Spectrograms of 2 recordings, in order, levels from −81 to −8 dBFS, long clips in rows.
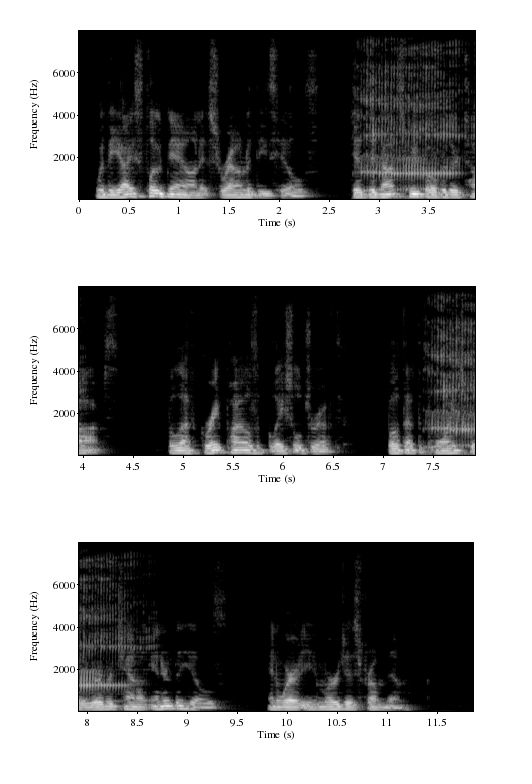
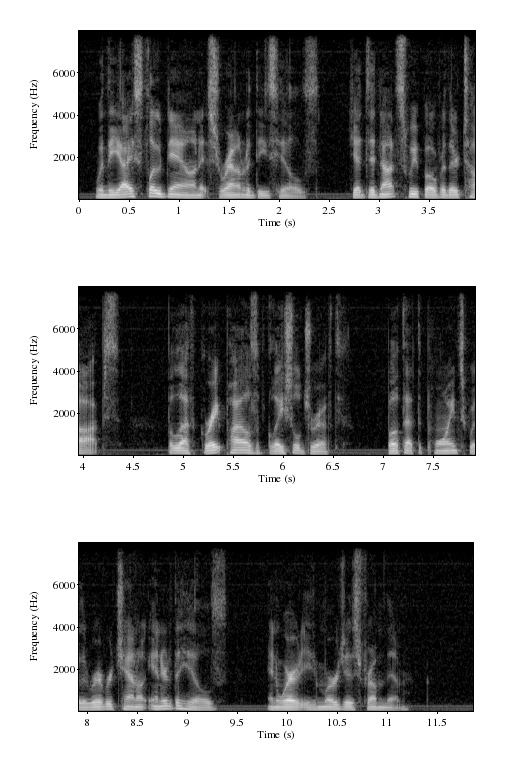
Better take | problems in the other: second | noise reduction (classical method WPE with log-MMSE)

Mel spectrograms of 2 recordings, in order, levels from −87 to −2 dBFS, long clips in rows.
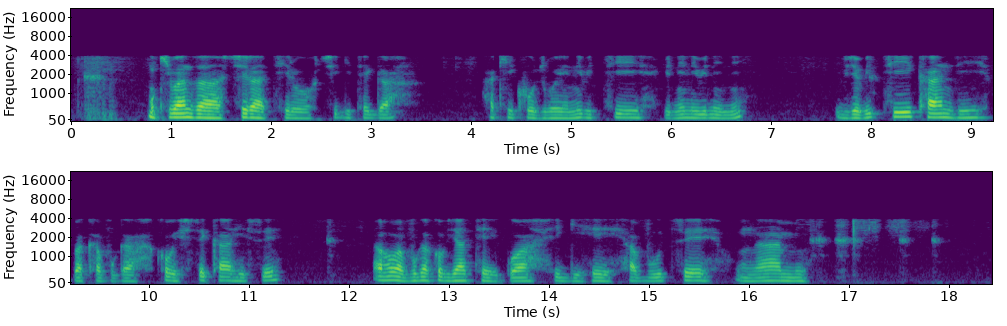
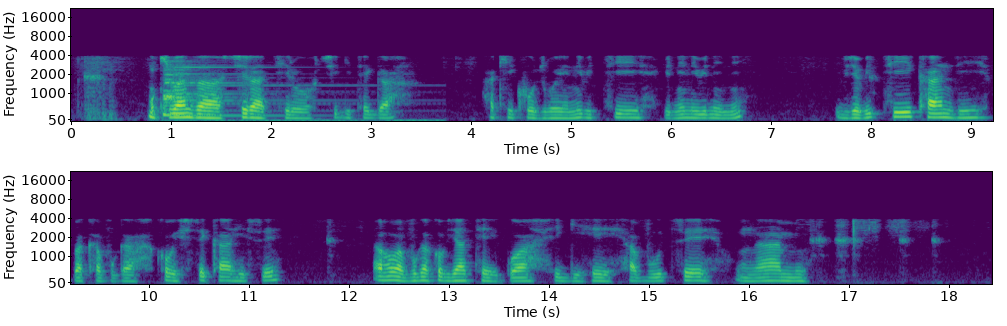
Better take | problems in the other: first | background sound (Gong); 6 dB below the speech

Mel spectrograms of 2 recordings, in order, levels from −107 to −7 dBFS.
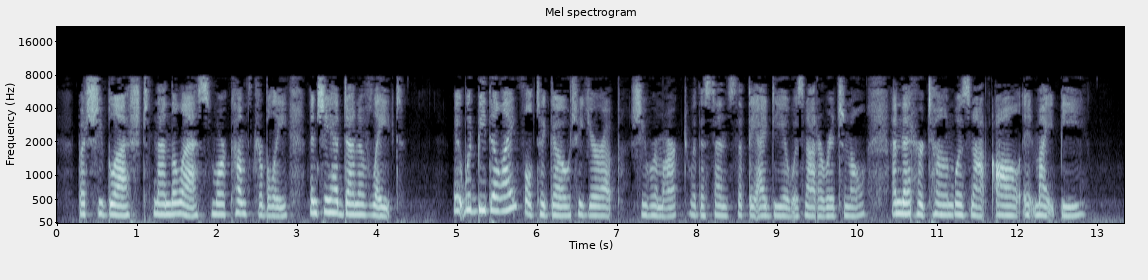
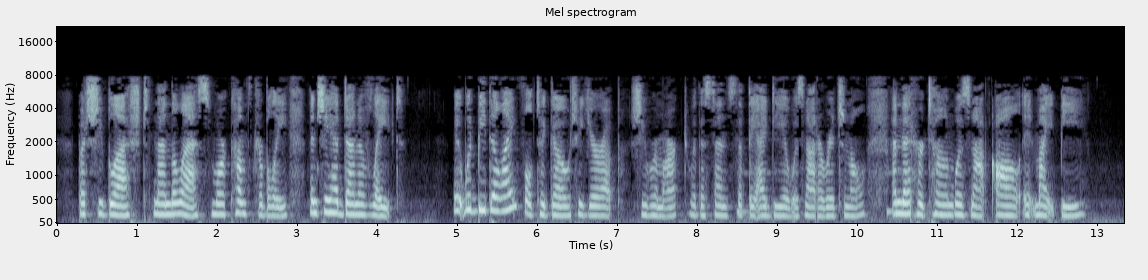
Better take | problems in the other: first | background sound (Organ); 20 dB below the speech

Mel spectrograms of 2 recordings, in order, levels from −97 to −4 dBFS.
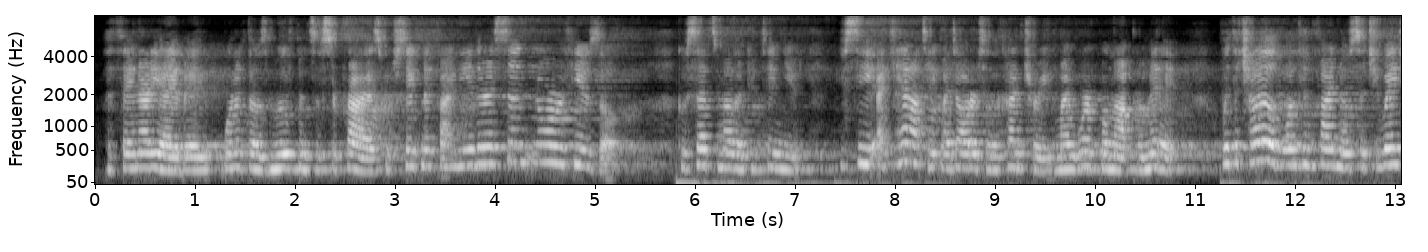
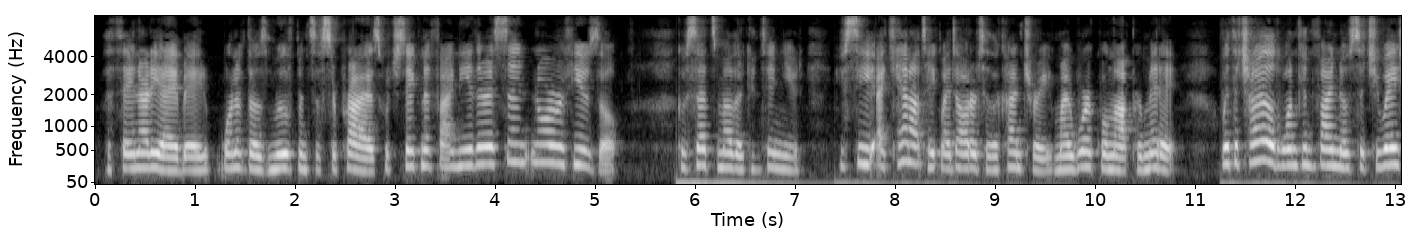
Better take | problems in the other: second | room echo; dies away in 2.5 s

